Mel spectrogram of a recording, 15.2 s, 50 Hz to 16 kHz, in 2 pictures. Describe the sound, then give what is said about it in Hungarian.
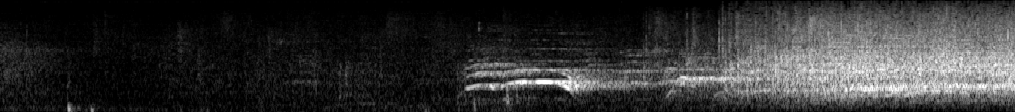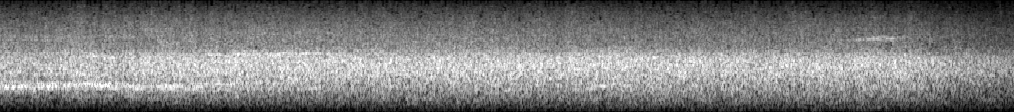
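A large crowd at a papal audience in the Paul VI Hall breaks into loud, sustained applause that ends the audience, swelling after a few seconds of murmuring voices and a sharp knock, then holding steady as a dense wash of clapping. “Kedves hallgatóink, ezzel a tapssal ér véget a mai napon is az audiencia 6. Pál teremben.”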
